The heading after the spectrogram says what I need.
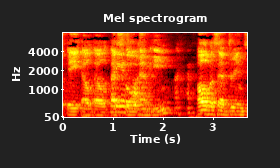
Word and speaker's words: Allsome: Awesome is spelled different though. It's Allsome.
